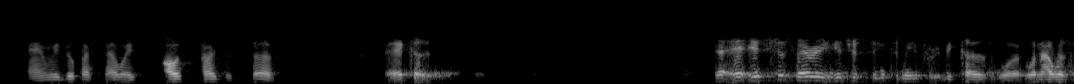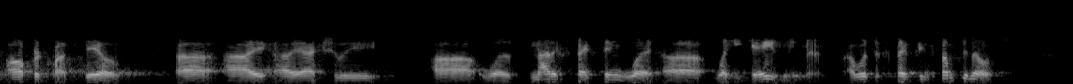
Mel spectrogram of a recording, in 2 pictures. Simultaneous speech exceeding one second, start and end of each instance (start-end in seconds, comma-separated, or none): none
